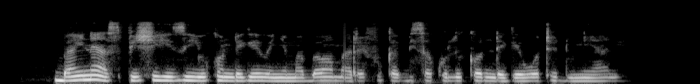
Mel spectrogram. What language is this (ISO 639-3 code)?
swa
